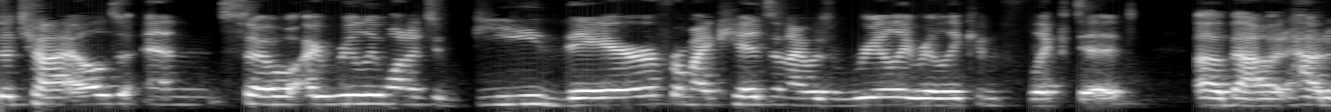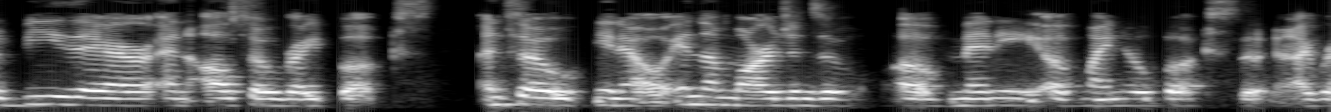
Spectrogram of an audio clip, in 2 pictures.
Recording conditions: video call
